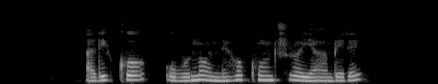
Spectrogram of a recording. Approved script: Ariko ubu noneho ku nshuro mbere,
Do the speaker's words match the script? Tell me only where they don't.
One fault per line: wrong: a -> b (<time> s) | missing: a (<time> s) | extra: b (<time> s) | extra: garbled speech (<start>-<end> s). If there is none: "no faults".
extra: ya (3.1 s)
